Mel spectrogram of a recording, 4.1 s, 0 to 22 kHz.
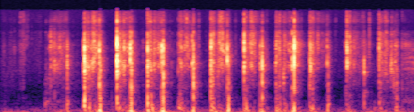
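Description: Oracle cards from the Oracle du 6e sens deck being shuffled close by, a quick run of about a dozen crisp, papery riffling bursts in an even rhythm with no talking.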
